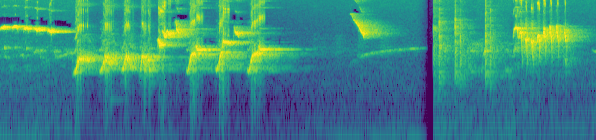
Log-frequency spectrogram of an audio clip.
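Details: White-rumped shama song: clipped, stepped whistled notes in quick series, a sliding whistle, then a burst of bright high chattering phrases, with short pauses between sections and a faint low hum.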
